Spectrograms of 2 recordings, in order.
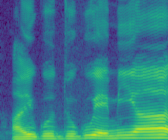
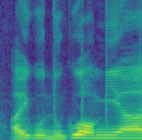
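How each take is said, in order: First: The first vowel of 어미 is the fronted vowel. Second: The first vowel of 어미 is the back vowel. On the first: This is the dialect form. "보통 아이고 누구 애미야 라고 말씀하시죠" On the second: This is the standard form. "안 하시고"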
